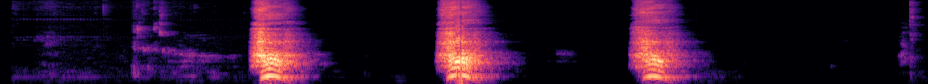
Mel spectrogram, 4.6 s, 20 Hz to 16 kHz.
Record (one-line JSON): {"exhalation_length": "4.6 s", "exhalation_amplitude": 32767, "exhalation_signal_mean_std_ratio": 0.25, "survey_phase": "beta (2021-08-13 to 2022-03-07)", "age": "45-64", "gender": "Female", "wearing_mask": "No", "symptom_cough_any": true, "symptom_runny_or_blocked_nose": true, "symptom_fatigue": true, "smoker_status": "Never smoked", "respiratory_condition_asthma": false, "respiratory_condition_other": false, "recruitment_source": "REACT", "submission_delay": "0 days", "covid_test_result": "Negative", "covid_test_method": "RT-qPCR"}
